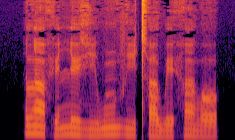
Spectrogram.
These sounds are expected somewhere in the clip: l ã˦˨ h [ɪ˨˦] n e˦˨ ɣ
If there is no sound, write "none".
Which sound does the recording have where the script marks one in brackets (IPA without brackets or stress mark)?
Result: ɪ˨˦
